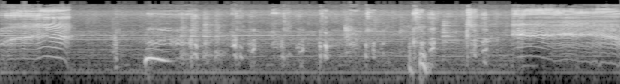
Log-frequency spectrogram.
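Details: Infant with hiccups crying while held and kicking, given fingers to grab; loud crying in bursts with pauses and brief whimpers, adult voice faintly heard.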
